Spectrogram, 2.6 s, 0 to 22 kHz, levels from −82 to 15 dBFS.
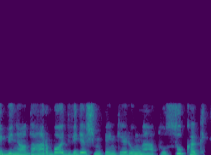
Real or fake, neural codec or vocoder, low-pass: real; none; 7.2 kHz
